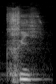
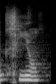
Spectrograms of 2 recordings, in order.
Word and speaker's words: crient: On dit Mona et Paco crient, pas Mona et Paco criant. Quand le verbe se termine par ENT, on ne prononce pas ces dernières lettres ENT.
